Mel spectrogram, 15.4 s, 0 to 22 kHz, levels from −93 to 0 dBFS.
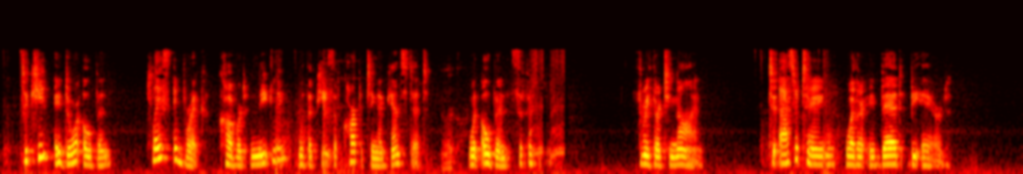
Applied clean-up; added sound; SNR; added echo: neural separator model SepFormer DNS4.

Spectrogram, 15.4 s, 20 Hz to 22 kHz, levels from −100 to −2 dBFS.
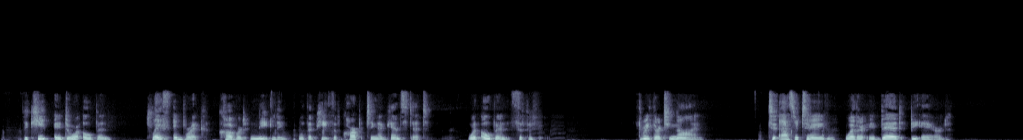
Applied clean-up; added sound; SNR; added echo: neural mask model DeepFilterNet 3.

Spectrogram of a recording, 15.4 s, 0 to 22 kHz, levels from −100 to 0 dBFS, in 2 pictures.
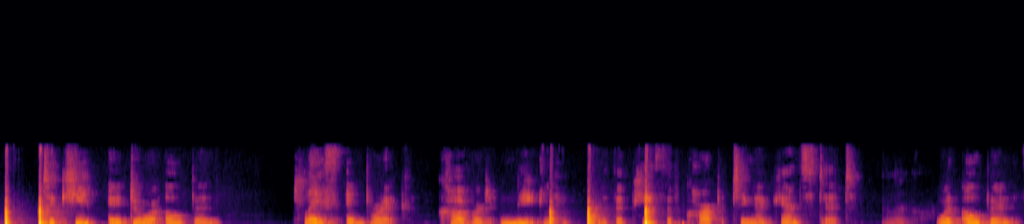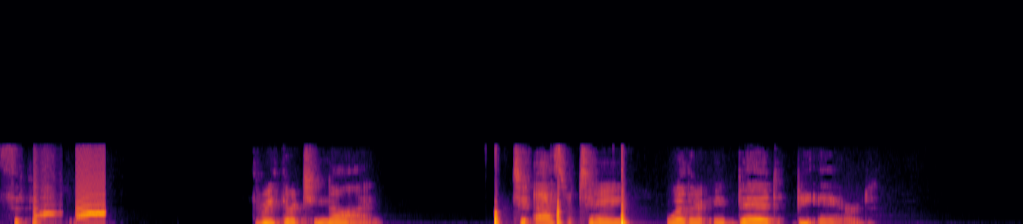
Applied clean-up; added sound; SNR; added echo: neural mask model RNNoise.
